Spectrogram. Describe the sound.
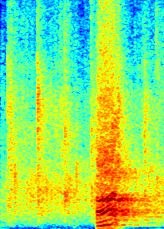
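A church audience claps for the Lord in a steady, dense wash of hand claps, and partway through a loud voice briefly shouts over the applause.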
